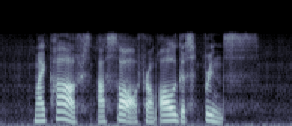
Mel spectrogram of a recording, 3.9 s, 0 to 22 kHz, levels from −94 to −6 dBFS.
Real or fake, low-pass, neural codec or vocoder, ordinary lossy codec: fake; 7.2 kHz; autoencoder, 22.05 kHz, a latent of 192 numbers a frame, VITS, trained on many speakers; none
